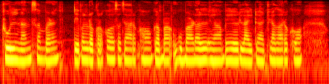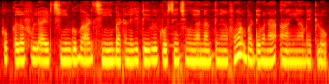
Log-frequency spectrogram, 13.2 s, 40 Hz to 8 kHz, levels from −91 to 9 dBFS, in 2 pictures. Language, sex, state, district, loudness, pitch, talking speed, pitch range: Hindi, female, Uttarakhand, Uttarkashi, -18 LUFS, 180 Hz, 160 wpm, 175-185 Hz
